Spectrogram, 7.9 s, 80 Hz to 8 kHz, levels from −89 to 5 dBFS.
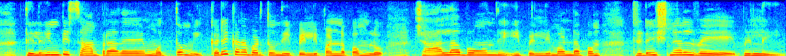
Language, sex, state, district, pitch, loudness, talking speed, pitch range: Telugu, female, Telangana, Karimnagar, 250 Hz, -17 LUFS, 105 wpm, 230-285 Hz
